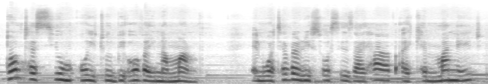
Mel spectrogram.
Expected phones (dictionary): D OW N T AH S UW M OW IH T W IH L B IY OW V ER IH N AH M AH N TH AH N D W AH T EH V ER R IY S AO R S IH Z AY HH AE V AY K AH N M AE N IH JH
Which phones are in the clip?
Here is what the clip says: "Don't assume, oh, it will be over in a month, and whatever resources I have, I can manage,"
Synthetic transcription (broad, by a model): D OW N T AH S UW M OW IH T W IH L B IY OW V ER IH N AH M AH N TH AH N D W AH T EH V ER R IY S AO R S IH Z AY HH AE V AY K AH N M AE N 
